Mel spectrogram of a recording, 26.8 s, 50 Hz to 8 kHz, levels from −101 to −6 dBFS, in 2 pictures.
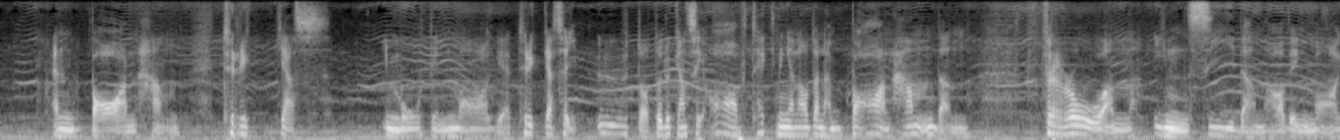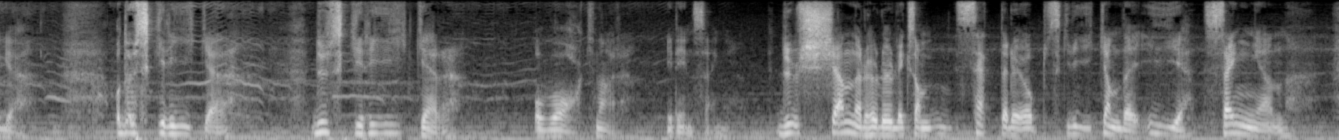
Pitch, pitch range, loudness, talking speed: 105 Hz, 85-125 Hz, -25 LUFS, 100 wpm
